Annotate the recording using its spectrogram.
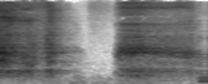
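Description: A man's breath through the lips: a sharp drawn-in breath, then after a brief silence a long breath blown out through pursed lips, as if drawing on and exhaling a cigarette.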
